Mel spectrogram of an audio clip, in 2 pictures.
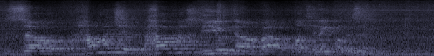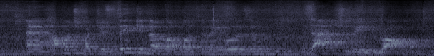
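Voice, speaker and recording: A man's voice: a little high, expressive, normal speed. Young man presenting in a very echoey hall. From Seoul, South Korea. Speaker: student speaker. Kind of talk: rehearsed presentation to an audience. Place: large echoey indoor event hall. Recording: very echoey hall, distant, noisy.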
